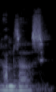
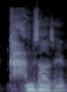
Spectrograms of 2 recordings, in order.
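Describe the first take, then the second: First: 감사하세요 repeated much softer, fading away; soft echo. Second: Said in the usual way. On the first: Shown as a demonstration. Preacher gently echoing his plea, much softer. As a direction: let 감사하세요 fade to a hush.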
